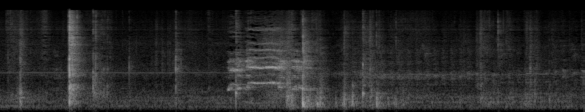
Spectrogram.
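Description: Clods of dried, cracked mud on a carpet being pried and broken off with a plastic scraper, giving sharp knocks and crumbling clatter, the sharpest about a second in. A rooster crows once, for about a second, midway.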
